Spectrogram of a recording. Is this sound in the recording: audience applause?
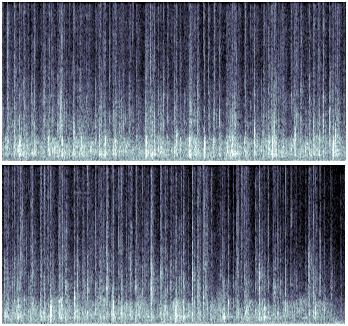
yes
